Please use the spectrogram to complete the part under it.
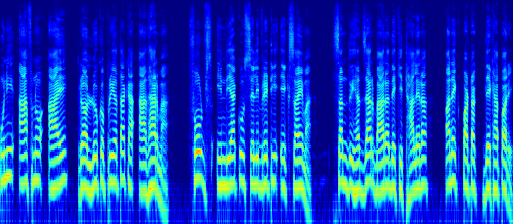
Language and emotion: Nepali, neutral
